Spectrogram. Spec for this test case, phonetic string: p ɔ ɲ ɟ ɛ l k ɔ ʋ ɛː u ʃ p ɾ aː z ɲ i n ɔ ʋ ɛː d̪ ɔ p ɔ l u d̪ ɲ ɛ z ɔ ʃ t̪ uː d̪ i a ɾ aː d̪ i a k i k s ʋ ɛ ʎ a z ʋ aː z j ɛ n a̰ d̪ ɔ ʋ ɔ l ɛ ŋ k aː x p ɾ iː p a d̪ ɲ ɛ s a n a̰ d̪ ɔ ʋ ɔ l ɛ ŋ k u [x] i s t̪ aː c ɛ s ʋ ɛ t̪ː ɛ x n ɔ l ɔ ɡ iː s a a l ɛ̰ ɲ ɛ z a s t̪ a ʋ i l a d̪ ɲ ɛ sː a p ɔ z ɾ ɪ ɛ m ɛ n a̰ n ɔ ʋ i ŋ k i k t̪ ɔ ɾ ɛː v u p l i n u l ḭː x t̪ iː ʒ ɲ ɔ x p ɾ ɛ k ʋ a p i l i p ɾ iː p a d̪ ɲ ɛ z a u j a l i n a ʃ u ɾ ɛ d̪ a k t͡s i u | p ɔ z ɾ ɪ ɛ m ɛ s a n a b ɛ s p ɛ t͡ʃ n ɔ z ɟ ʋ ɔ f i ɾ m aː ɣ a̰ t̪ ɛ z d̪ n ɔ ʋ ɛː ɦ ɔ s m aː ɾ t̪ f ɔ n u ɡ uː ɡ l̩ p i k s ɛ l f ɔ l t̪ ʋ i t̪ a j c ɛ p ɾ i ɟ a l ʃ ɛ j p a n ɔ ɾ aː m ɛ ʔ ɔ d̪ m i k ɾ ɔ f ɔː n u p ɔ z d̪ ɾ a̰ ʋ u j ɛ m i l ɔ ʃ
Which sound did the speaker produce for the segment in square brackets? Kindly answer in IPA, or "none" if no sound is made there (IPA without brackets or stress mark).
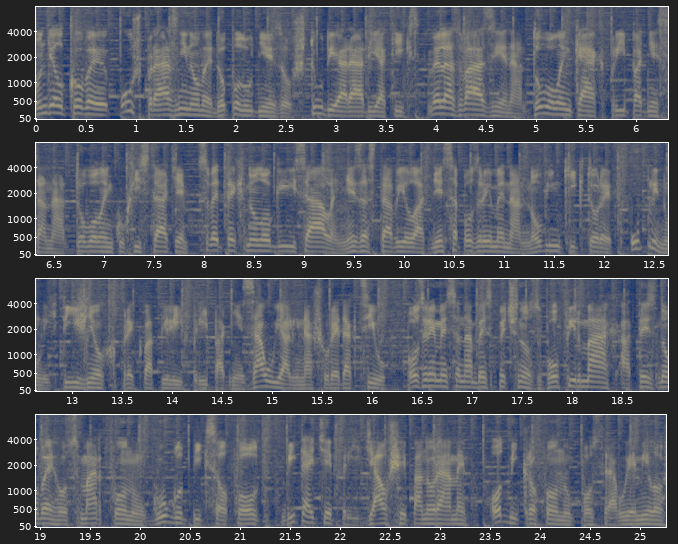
x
